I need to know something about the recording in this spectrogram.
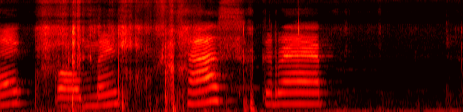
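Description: A young girl speaks up close in a high, lively voice.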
